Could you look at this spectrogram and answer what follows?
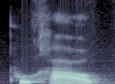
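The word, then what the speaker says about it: ภูเขา: Et au milieu, on a krokrai. Donc, ça se lit, cette syllabe se lit krao. Et donc, ce mot se lit pukrao, qui veut dire montagne.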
